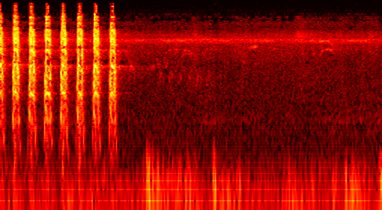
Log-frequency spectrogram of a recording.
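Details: Burrowing owl calling: a quick run of seven harsh, broadband rasping notes, about four per second, over the first second and a half. Only quiet, low background rumble with faint scattered thumps follows.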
